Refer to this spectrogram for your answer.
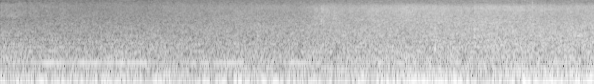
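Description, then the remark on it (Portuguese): Steady ocean surf churns under strong, gusty wind buffeting the microphone at an island where a boat is being anchored at nightfall, a dense low rumble that swells louder in the second half, with no voices present. “Eu ancorei nessa ilha, o tempo já estava bem escuro, estava ventando bastante. As ondas me dificultou um pouco eu chegar nessa ilha para atracar meu barco ali.”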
